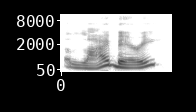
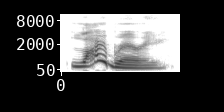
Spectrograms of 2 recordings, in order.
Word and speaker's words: library: 7 library library yeah don't say library say library example you can now check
